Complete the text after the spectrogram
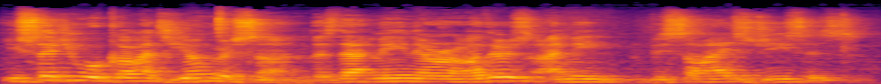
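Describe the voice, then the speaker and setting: An actor in a stage play reading, playing a sarcastic, hungover man in his fifties with a halting, wisecracking delivery, recorded roomy and far from the mic. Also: mid-range voice, a bit bright, lightly acted. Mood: sardonic. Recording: roomy, distant mic, faint noise.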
